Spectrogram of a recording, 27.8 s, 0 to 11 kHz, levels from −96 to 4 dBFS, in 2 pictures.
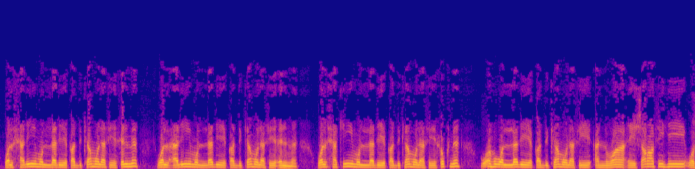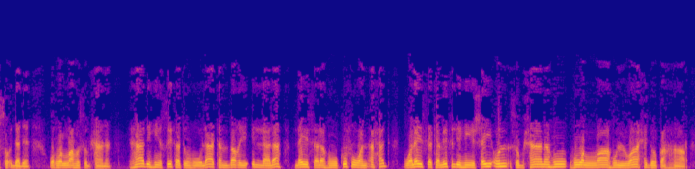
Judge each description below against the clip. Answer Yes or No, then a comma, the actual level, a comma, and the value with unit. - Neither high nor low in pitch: Yes, medium, 145 Hz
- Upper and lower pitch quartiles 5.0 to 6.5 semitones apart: No, average, 3.8 semitones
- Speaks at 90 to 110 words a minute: Yes, average, 100 wpm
